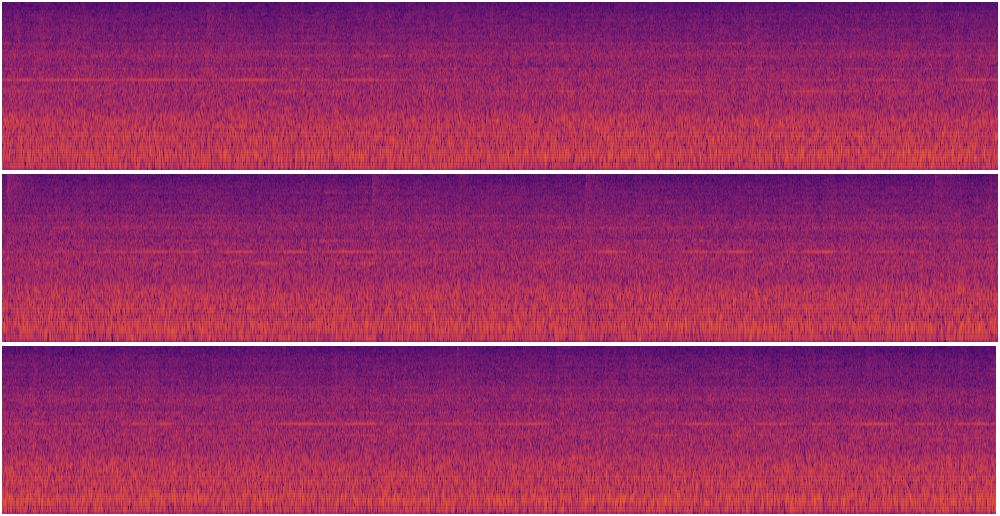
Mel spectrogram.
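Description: Chicken feet peeling machine running: a stainless-steel rotating drum and spiral trough with water flowing, making a loud, steady rushing noise with a thin high whine.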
